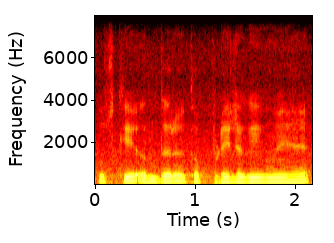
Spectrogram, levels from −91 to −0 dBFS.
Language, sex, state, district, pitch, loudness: Hindi, male, Chandigarh, Chandigarh, 120 Hz, -13 LUFS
